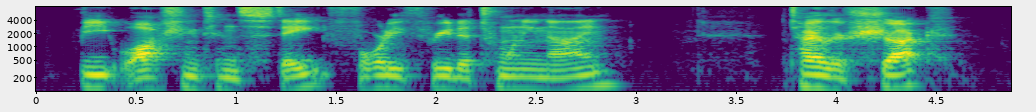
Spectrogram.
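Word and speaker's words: Shough: uh i was wrong it's shuck i i don't understand how s s-h-o-u-g-h comes out to shock but it does apparently 21 for 3 312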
